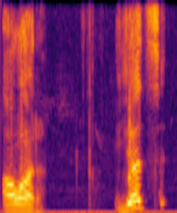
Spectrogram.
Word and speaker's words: hour: अब आता है आवर, HOUR, ओ से पहले एच आया है तो यहाँ पर आवर हो गया।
